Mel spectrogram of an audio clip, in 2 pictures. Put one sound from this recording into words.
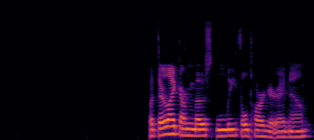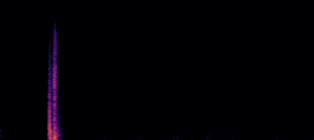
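Blocks are placed with soft, quick clicks.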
